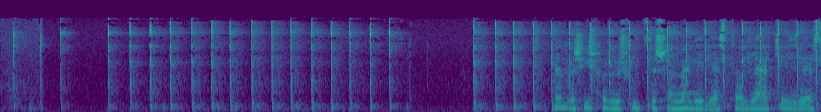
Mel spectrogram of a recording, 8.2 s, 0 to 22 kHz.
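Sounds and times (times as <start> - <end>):
small hammer tapping metal to smooth an acanthus leaf ornament: 0.1 - 4.1, 4.7 - 8.2
speech: 5.6 - 8.2.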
